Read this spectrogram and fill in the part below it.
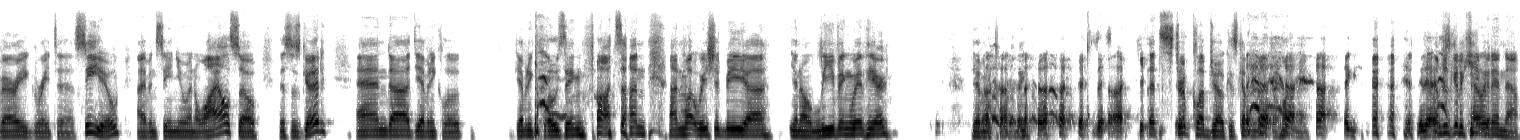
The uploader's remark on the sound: This audio was taken from a live webinar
